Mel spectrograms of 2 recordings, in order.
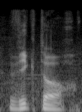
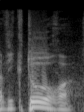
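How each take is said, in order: First: Victor with open 'aw' in the last syllable; correct open O. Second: Victor with a closed 'oh' in the last syllable; wrong closed O. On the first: Teacher correcting after the mistake, Victor with open O. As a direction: say Victor as 'veek-TAWR', open O. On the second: Teacher mocking the mistake for learners, Victor with closed O. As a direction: say Victor as 'veek-TOHR'. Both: Shown as a demonstration. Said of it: "pas Victor".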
